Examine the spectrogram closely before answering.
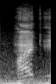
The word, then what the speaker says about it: Hike: and anywhere around, and everyone in the whole wide world pronounces it Hike, like take a hike.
